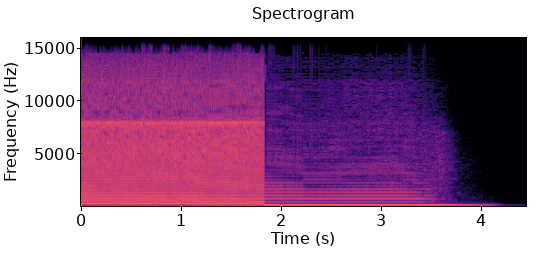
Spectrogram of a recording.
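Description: A loud, steady held tone at one unchanging pitch, rich in overtones, lasting about four seconds. About two seconds in, its brightest upper overtones drop away abruptly, leaving a duller tone that stops shortly after.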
